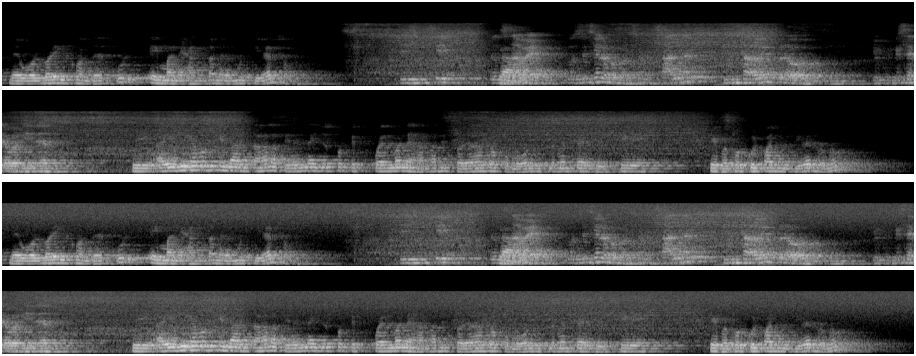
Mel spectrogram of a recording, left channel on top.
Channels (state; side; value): noise; right; hiss, 16 dB below the sound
